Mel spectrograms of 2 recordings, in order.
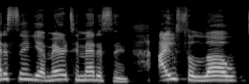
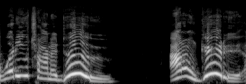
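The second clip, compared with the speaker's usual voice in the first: louder, higher, baffled outburst; mock exasperated yell; 8 semitones higher, 7 dB louder than usual. Host reacting to the show's fight, mock yell. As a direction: throw up your hands in mock disbelief. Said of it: "I was like".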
